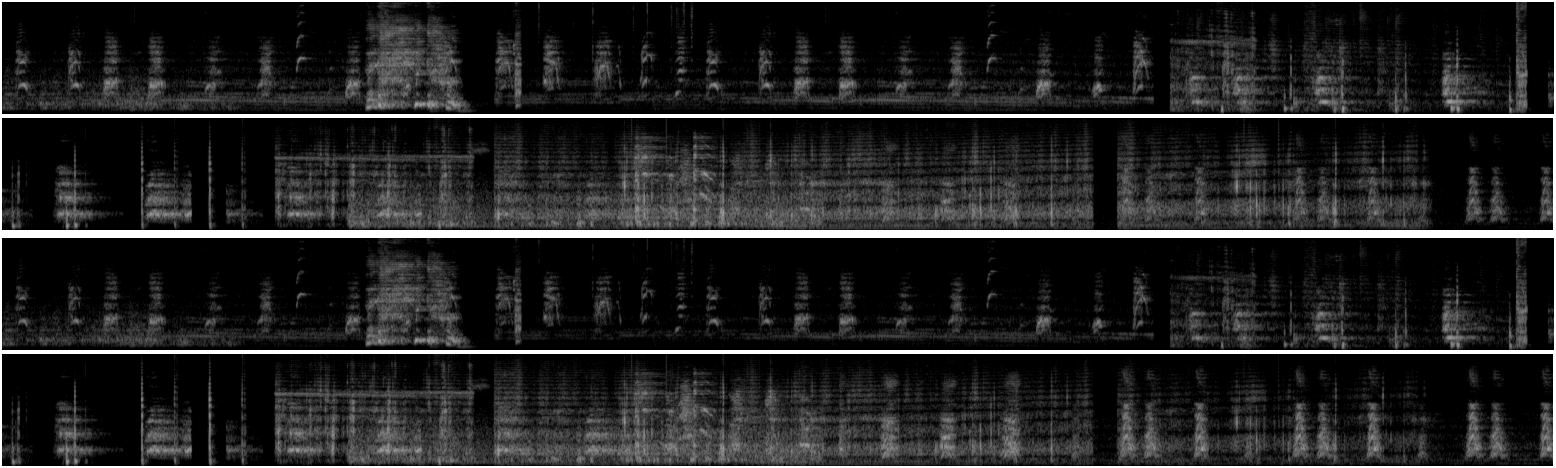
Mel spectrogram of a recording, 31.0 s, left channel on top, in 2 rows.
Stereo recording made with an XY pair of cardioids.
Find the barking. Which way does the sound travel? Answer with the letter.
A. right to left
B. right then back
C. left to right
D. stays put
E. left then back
C.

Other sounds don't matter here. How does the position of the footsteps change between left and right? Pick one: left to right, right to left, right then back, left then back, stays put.
right then back.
